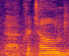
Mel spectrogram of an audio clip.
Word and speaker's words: kratom: Yeah, so Kratom, a lot people probably give me a hard time for saying it that way. That's how everybody says it in the Southwest. It's also said Kratom is another pronunciation.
